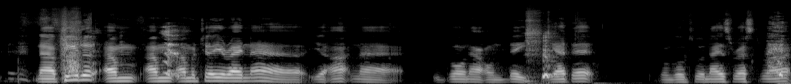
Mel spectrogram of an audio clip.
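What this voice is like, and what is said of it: Country-fried character impression. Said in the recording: “Is this your Tony Stark impression? ... he just turned country fried out of nowhere.”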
